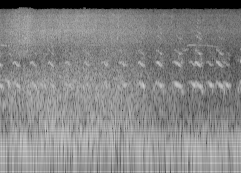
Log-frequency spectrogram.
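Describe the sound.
Ocean surf and wind roar steadily, with many short, repeated seagull cries calling over the water throughout.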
